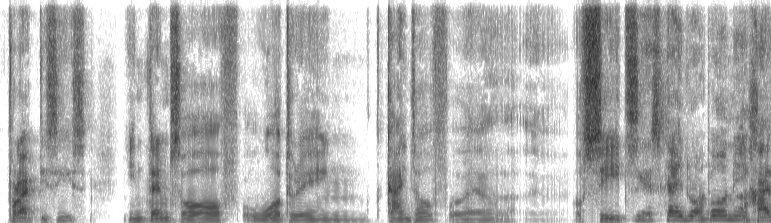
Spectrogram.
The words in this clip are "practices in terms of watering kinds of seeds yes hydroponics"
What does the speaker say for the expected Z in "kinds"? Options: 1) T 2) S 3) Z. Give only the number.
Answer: 2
